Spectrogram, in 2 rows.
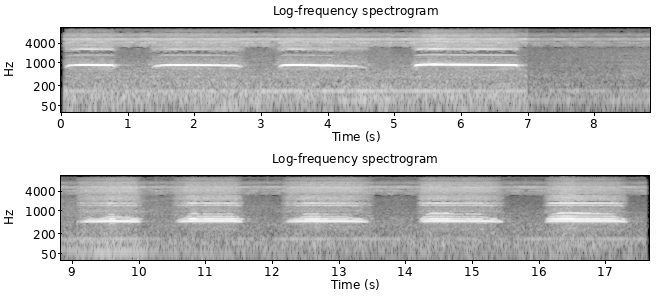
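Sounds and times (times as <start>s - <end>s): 
wooden train whistle: 0.0s - 4.5s, 5.3s - 7.0s, 9.1s - 11.6s, 12.2s - 13.5s, 14.2s - 15.5s, 16.1s - 17.4s.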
